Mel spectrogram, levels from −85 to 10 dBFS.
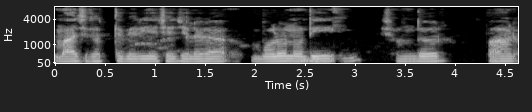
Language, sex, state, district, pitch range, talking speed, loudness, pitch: Bengali, male, West Bengal, Paschim Medinipur, 125-130 Hz, 115 wpm, -18 LUFS, 125 Hz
